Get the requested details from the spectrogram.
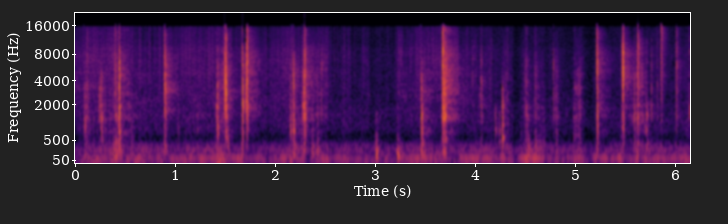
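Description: Fingertips tap and press the lid of a thin, clear plastic clamshell food container full of pastries resting on a table. They make an irregular series of sharp, bright, crinkly plastic clicks and crackles over a faint low hum. Each snap is dry and dies away almost instantly.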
